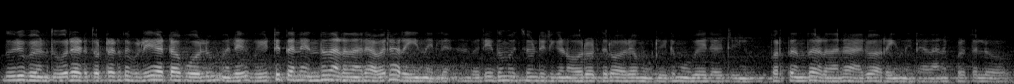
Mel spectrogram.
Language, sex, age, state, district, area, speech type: Malayalam, female, 45-60, Kerala, Thiruvananthapuram, urban, spontaneous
